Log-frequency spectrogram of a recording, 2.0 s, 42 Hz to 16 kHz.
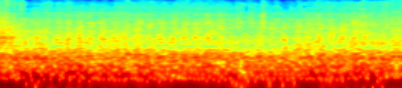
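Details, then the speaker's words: Mercedes OM617 diesel in a Jeep, dead cold, after primer pump replacement and lift pump rebuild, long glow, no throttle: fires right up into deep steady even rumble; normal cold start. "So I'm hoping that it still fires right up like it did yesterday, even after a cold start."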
